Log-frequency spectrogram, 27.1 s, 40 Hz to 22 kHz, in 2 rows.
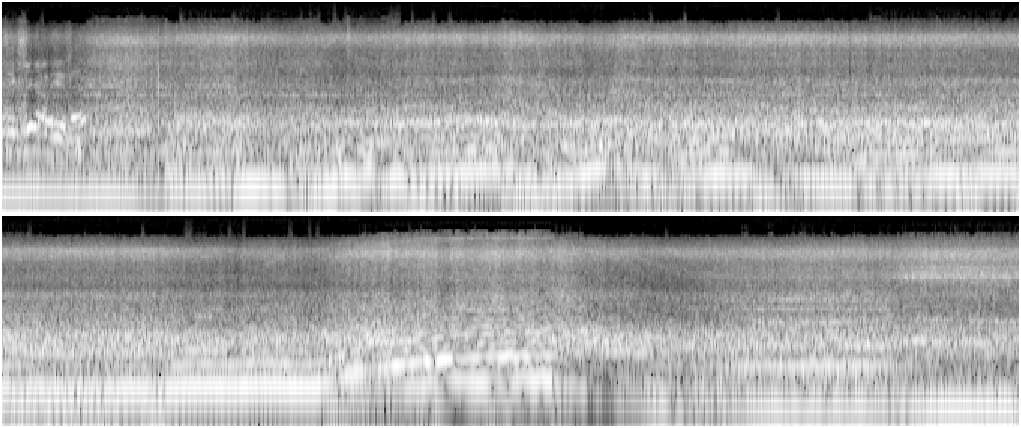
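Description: A Nissan 300ZX engine with a turbo and intercooler revs on a dyno, a loud continuous drone that rises and falls through several sweeping rev pulls, with people talking over it.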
